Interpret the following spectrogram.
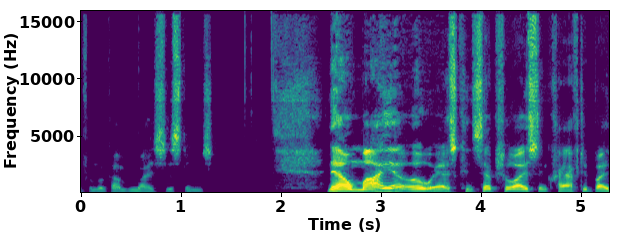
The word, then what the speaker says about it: Maya: to ransomware for Maya I pronounce it Maya m-a-y-a with this significant stride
